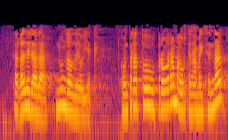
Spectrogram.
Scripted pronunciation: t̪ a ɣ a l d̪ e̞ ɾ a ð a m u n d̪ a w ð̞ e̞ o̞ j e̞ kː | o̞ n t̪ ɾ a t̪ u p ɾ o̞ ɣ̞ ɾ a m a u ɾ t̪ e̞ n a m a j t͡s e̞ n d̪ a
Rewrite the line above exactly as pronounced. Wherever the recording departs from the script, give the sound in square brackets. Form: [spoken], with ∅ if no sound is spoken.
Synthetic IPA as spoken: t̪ a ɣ a l d̪ e̞ ɾ a ð a [n] u n d̪ a w ð̞ e̞ o̞ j e̞ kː | o̞ n t̪ ɾ a t̪ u p ɾ o̞ ɣ̞ ɾ a m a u ɾ t̪ e̞ n a m a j t͡s e̞ n d̪ a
